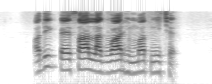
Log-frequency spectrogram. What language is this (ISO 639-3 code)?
mag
